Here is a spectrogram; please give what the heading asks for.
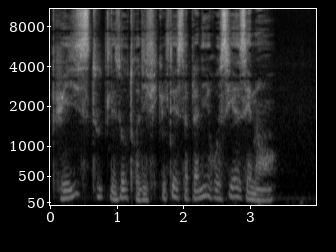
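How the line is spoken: Murmur. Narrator (French): murmura Sherlock Holmes

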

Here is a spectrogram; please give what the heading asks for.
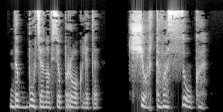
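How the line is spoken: Hiss. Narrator (Russian): прошипел

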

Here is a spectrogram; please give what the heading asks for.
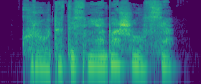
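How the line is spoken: Whispered. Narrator (Russian): прошептала Нора

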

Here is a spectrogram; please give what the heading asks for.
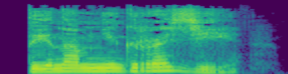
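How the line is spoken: Growling. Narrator (Russian): прорычала

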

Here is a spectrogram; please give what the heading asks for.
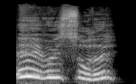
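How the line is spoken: Sudden bark. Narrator (Russian): вдруг рявкнул Нюрат

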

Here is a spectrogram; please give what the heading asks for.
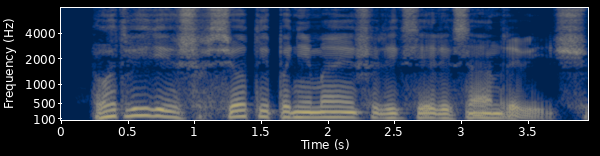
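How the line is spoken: Sigh. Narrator (Russian): вздохнул я

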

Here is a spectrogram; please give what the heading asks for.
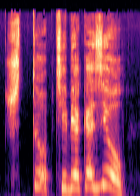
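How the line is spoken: Shouting after someone. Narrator (Russian): кричала ему вслед Вивьен

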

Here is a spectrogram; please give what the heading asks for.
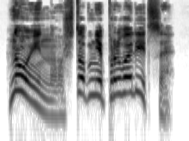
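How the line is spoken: Breathless exhale. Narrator (Russian): выдохнул он

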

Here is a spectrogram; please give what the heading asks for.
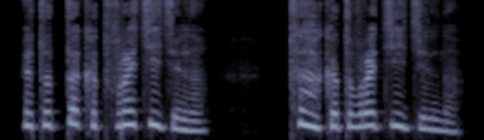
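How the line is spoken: Whimpering again. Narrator (Russian): Снова захныкала она

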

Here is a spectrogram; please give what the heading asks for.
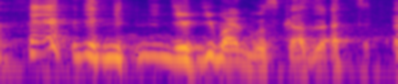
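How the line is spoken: Answering through laughter. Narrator (Russian): сквозь смех ответил Кадберт

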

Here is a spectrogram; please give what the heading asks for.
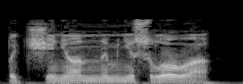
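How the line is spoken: Hissed. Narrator (Russian): Данил прошипел вслед

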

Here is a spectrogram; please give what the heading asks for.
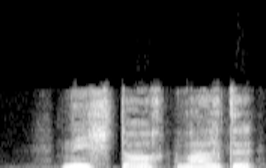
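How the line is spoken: Firmer voice calling up. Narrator (German): rief Frodo hinauf, nun mit festerer Stimme

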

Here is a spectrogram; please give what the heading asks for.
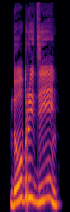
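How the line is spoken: Uneasy repeated shout. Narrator (Russian): Крикнула она вновь, чувствуя себя неуютно

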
